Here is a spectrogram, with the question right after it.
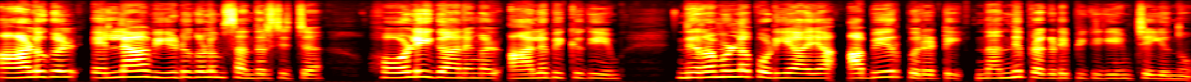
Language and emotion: Malayalam, neutral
